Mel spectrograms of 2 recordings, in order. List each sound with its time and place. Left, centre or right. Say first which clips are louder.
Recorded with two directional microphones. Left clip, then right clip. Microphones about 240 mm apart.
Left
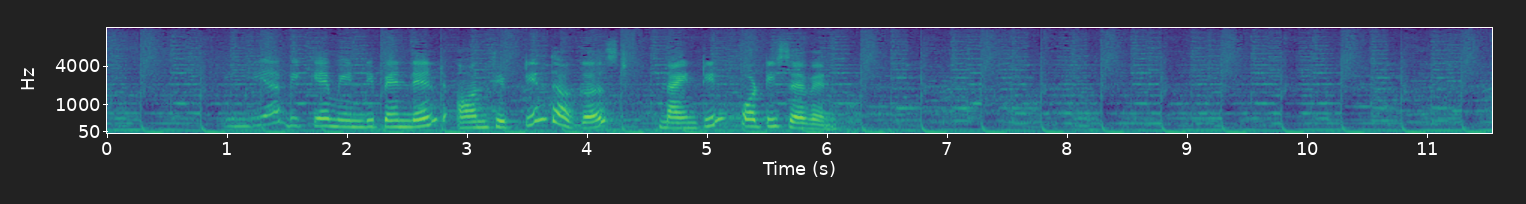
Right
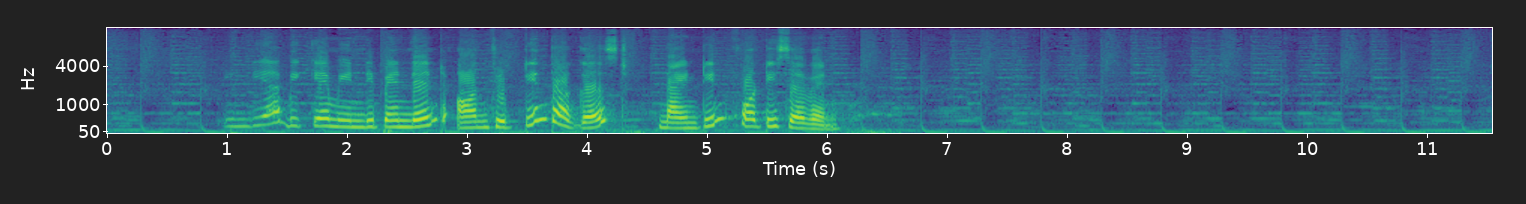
1.2 s a woman's voice: right 13 dB; right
